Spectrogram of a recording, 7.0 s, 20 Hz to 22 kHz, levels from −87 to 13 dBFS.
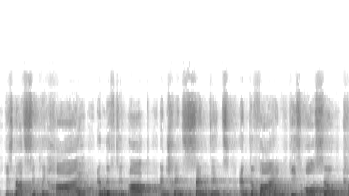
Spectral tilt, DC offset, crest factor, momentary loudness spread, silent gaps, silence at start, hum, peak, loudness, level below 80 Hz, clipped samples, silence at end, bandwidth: -4 dB/octave; under 0.1%; 18 dB; 8 LU; none; 0.1 s; none; -8 dBFS; -26 LUFS; -66 dBFS; under 0.1%; 0 s; 14 kHz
